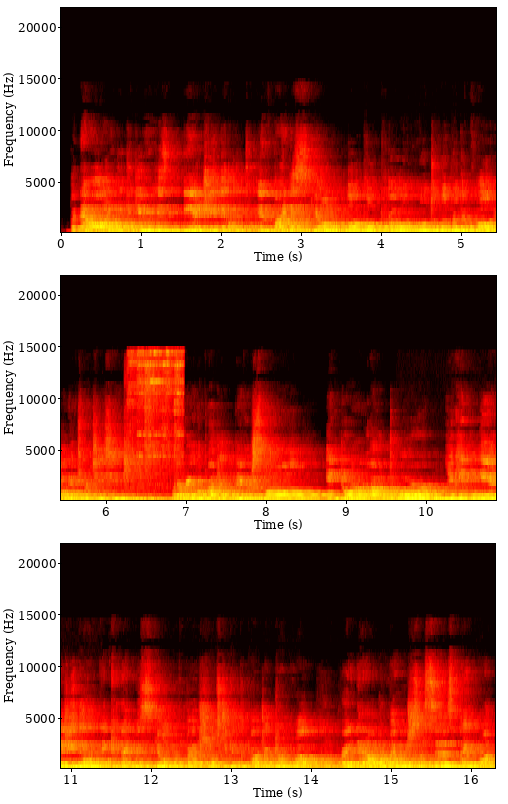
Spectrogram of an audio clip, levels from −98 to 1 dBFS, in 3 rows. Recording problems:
off-mic speech; far
room echo; noticeable; dies away in 2.6 s
uneven, jittery; strongly; from 1.5 to 15 s
jangling keys; noticeable; at 6 s; peak 5 dB below the speech
siren; noticeable; from 9.5 to 11 s; peak 3 dB below the speech

